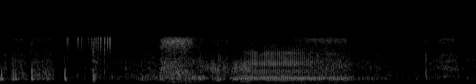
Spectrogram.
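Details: Resting dogs Chaos and B on the sofa give breathy, snuffling snores with quick sniffs and clicks, then a long wheezy rattling exhale before quieting down.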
